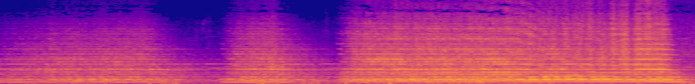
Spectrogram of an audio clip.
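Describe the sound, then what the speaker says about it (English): A Norfolk Southern auto rack freight train rumbles past close by at Raisin Center, Michigan, its horn blaring in long sustained blasts with brief gaps, growing louder and fuller toward the end. "As you guys can hear, there's a train coming"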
